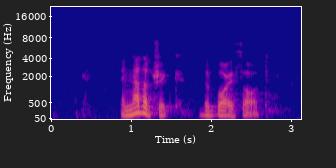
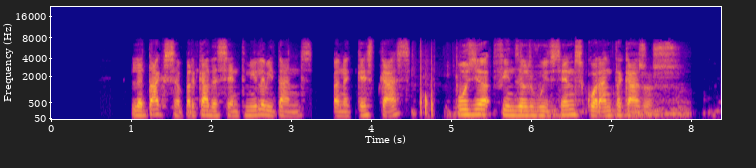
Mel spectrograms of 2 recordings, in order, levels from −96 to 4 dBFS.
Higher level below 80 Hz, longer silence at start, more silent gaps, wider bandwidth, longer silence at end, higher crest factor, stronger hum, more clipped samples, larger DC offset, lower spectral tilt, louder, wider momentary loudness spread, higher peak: second, -82 dBFS vs -60 dBFS; about the same, 0.9 s vs 1 s; second, none vs 3.32-3.39 s, 3.46-3.52 s; about the same, 7.4 kHz vs 8 kHz; first, 0.55 s vs 0.4 s; about the same, 22 dB vs 18 dB; neither; neither; neither; first, -7.5 dB/octave vs -4.5 dB/octave; second, -43 LUFS vs -20 LUFS; first, 17 LU vs 11 LU; second, -22 dBFS vs -2 dBFS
